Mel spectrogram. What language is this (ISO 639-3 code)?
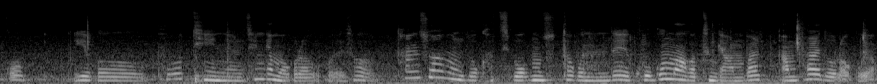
kor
